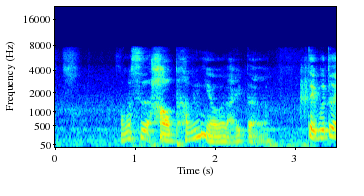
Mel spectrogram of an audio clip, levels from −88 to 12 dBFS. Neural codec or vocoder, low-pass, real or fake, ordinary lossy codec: none; none; real; none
